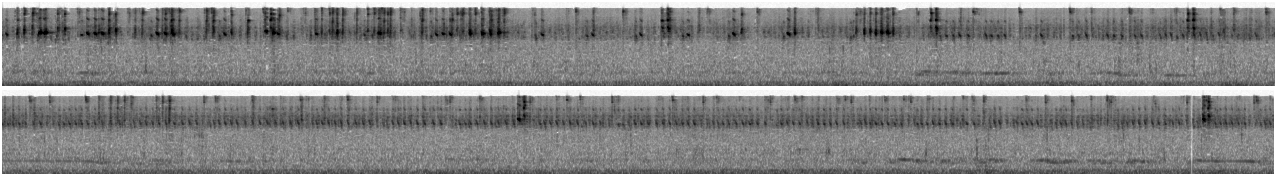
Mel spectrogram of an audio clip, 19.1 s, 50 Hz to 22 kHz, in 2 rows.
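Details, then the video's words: Live crickets chirping in a natural setting; bursts of high, scratchy chirps early on settle into a softer continuous high trill, with a few sharp clicks later. "Live Crickets 60min "Natural Sound""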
